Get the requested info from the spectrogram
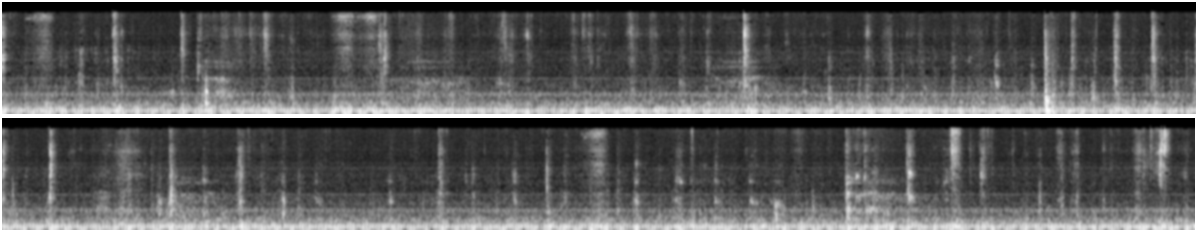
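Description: Close-miked biting and chewing of grilled lamb chop meat pulled from the bone, with many short wet mouth clicks, one sharper about halfway through. A steady low hum sits underneath.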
